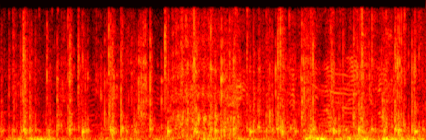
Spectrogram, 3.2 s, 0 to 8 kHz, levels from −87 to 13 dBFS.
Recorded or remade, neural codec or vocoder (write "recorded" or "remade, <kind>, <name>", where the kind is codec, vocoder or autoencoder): recorded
